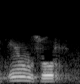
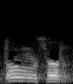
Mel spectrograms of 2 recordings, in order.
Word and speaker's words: انصر: إذا كانت عين الفعل المضارع مضمومة فإن الهمزة تلفظ مضمومة. انصر، انصر، لا تقول انصر، قل انصر، هكذا بضم الهمزة.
